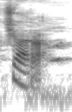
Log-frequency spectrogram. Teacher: C kecil bunyi hambat lamino palatal tak bersuara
